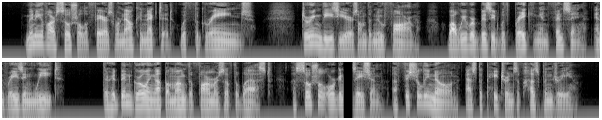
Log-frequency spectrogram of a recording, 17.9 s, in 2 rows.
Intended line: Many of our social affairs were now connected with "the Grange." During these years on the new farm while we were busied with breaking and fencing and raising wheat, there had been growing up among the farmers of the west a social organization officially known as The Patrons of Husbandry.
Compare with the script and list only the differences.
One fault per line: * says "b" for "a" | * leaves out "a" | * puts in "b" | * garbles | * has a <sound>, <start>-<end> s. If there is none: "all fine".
* has a dropout, 14.1-14.2 s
